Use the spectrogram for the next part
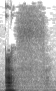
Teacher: you just touch the upper incisors to the lower part of the inside of the bottom lip itself. Okay, and that's called the wet part of the lips. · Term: Fa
